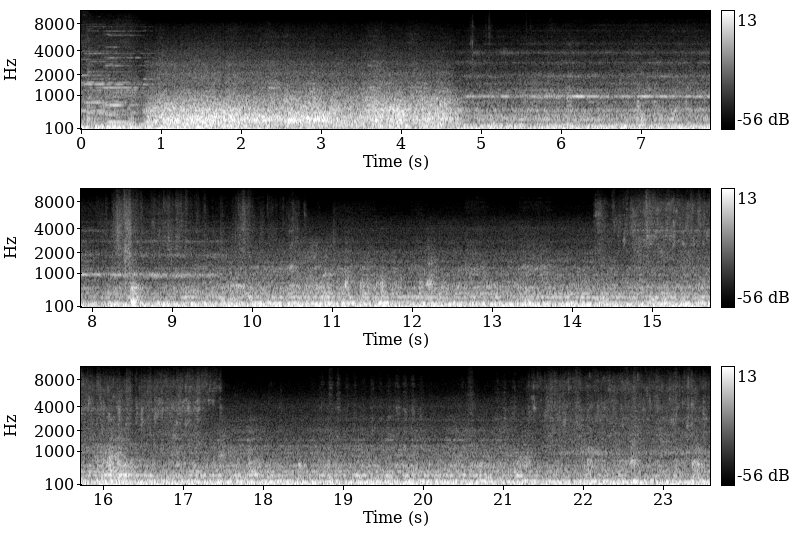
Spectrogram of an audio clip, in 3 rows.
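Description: Steady low rumble of the Sunrise Izumo sleeper train (a 285 series electric train) running on the rails, heard from inside the car. A washbasin tap runs twice, once around the middle and again near the end.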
